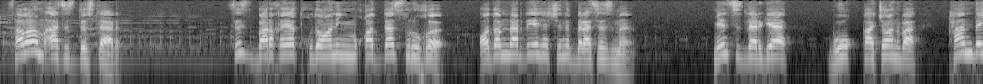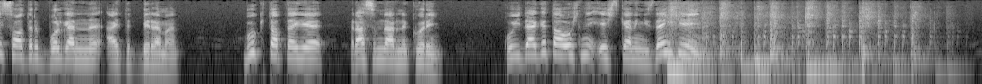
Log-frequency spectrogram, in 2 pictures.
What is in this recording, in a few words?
uzbek northern; acts of the holy spirit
